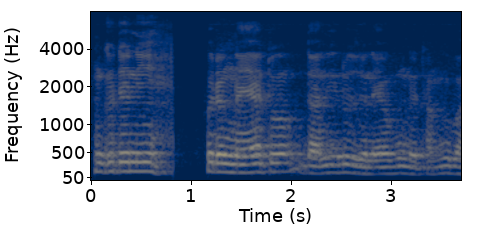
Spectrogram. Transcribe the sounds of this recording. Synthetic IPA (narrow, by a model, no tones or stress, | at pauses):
ɡɯdɯni | pʰɯɾɐŋnajatɔdaliɾozɯnajawbuŋnɯtʰaŋɯba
